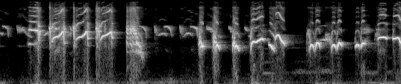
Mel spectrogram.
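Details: Oriental magpie-robin in vigorous song for training pet birds, pouring out dense, scratchy high chatter followed by clearer whistled slurs and chirps in rapid succession.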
